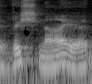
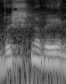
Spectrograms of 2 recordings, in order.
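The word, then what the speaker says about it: Vishnave (विष्णवे): So if somebody thinks that because it's Krishnaya for Krishna, for Vishnu also I should say Vishnaya, that's wrong. So Dhiro Vadati Vishnave. So Dhira means the learned person pronounces correctly and he says Om Vishnave Namaha, not Om Vishnaya Namaha.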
